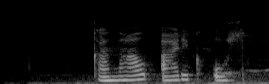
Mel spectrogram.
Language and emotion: Russian, neutral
